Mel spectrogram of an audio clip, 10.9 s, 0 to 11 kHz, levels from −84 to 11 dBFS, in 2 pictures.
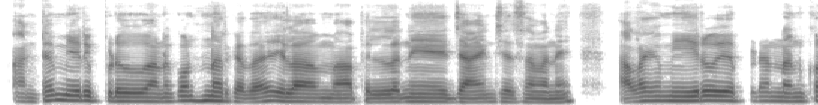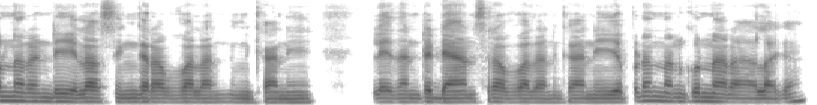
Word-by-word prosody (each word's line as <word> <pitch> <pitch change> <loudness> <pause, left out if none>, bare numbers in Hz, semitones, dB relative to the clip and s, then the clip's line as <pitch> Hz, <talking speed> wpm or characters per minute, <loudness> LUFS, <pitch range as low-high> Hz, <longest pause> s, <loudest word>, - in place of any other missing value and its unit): అంటే 125 +4 -4
మీరుప్పుడు 145 -4 +1 0.2
అనుకుంటున్నారు 140 +2 0
కదా! 115 +1 +1
ఇలా 125 -1 +5 0.2
మా 115 - +3
పిల్లల్ని 115 +2 0 0.3
జాయిన్ 115 +1 +2
చేసామని 110 -2 -1 0.4
అలాగే 140 +5 0
మీరు 145 +2 +3
ఎప్పుడన్నా 135 -1 -3
అనుకున్నారండి? 130 -1 -1
ఇలా 120 +1 +4
సింగర్ 115 0 +1
అవ్వాలని 110 -1 -2
కానీ, 105 0 -1 0.5
లేదంటే 115 0 0
డ్యాన్సర్ 110 +1 +2
అవ్వాలని 110 -1 -2
కానీ 110 0 -1
ఎప్పుడన్నా 140 0 -2
అనుకున్నారా 120 -3 0
అలాగా? 110 +2 -1
115 Hz, 130 wpm, -26 LUFS, 110-135 Hz, 0.5 s, ఇలా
